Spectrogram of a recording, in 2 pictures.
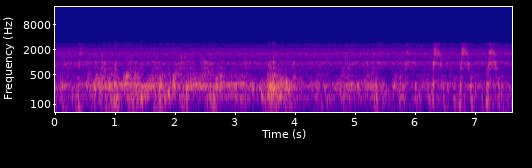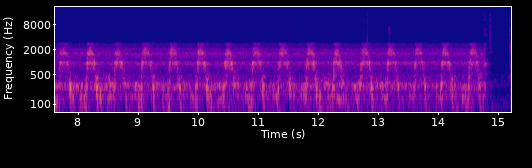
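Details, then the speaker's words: Fetal heartbeat on Doppler during a 3D/4D ultrasound at 29 weeks of pregnancy: rapid whooshing pulses, rate 135 per minute, judged good, under background music; normal fetal heartbeat. "and heart rate is uh it's 135 that is good okay cool"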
